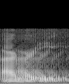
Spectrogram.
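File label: "armory", male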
